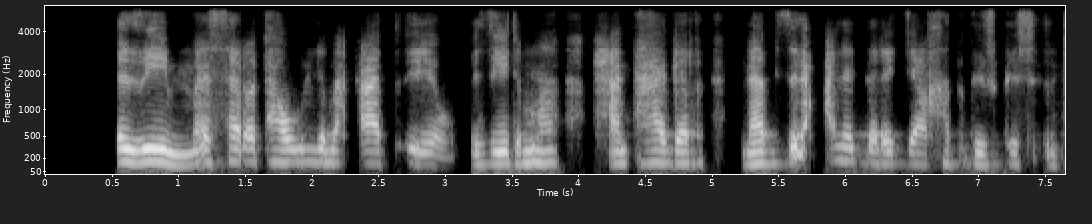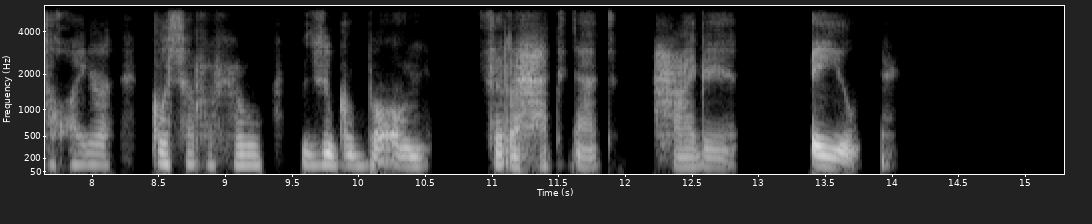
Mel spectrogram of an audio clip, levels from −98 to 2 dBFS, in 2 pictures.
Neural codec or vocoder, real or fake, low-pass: codec, 24 kHz, 1 kbps, SNAC; fake; 5.4 kHz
